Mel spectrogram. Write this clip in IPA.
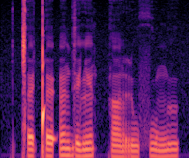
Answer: ǀ ɛ˨ ǃ ɛ˨ ʔ ɛ̃˦ ɡ e˨ lʲ ɛ̃˦ kː ã˨ r u˨ f u˦˨ ŋ ɯ˦

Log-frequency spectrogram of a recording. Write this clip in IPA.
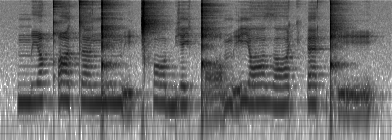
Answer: m i qʼ ɜ t ɜ ŋ͡ǃ i m ḭ ǀʰ ɔ bʲ ɛ j ǃ ɑ̰ m ḭ j ɒ ð ɒ t͡ʃʼ ɛ ǃʼ ḭ

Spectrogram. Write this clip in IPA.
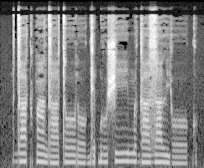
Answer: d aː˦ k p ã˧ d aː˨ t oː˧ ɾ oː˨ ɡ e˧ ɓ u˨ ʃ iː˦ m ə˦ ɡ a˧ z a˧ l j oː˨ k

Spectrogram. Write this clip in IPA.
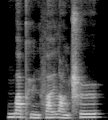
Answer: m w ä˥˩ pʰ y˨˩ n f a˧˥ ɪ̯ l ɑ˨˩ ŋ ʈ͡ʂʰ ɻ̩˥

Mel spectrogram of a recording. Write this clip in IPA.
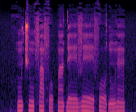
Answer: h ũ˧ t͡ʃ ũ˧ f a˦ f o˨ p ã˦ ɗ eː˧ v eː˦˨ f o˦˨ ɗ ũ˨˦ ɾ ɛ̃˦

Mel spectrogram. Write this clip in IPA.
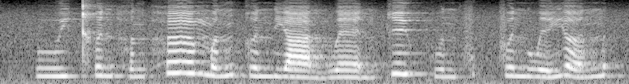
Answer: uː˨˧ j kʰ ɵ˧ n h ɐ˨ ŋ h œː˥ m ɐ˨˥ ŋ k ɵ˨ n j aː˨˩ ŋ w ɛː˨˩ n k e˥ j kʷ ɐ˨ n f ʊ˥ k̚ f ɵ˧ n w e˨˥ j ɐ˨˥ n

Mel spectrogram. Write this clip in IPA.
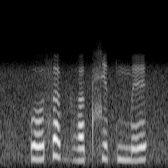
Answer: k o s ɐ ɡʱ ɐ t ɕ e t mː e

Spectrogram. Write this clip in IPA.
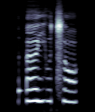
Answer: ʔ ɐ̃ j u t͡s ɔ̃

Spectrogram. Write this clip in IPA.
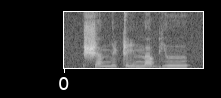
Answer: ʃ ɐ˨ n̪ i˨ ʈ ḭ˦ n̪ ɐ˨ b j ɯ˦

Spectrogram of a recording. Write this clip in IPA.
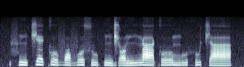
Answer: f ĩ˨ t͡ʃ ɛ˦ k o˧ v ɔ˨ v o˧ s u˨ p ĩ˨ d͡ʒ ɔ˨ ɾ ĩ˧ ŋ aː˦ k oː˦ m u˧ h u˦ t͡ʃ aː˧

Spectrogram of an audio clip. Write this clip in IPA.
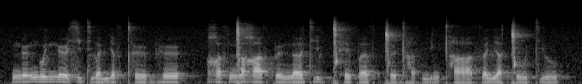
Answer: ŋ øː˨˦ ŋ uː˦ lʲ ŋ øː˦ zʲ ɜ˨ tʲ l ʌ˨ nʲ a˦ θ t̪ʰ øː˨ bʱ øː˦ | ʁ ʌ˧ θ ŋ͡ǀ ʌ˧ ʁ aː˧ θ p ø˨ ŋ ɜː˨ tʲ e˦ lʲ ǀʰ e˨ p ɜː˨ θ ǀ ø˨ dʱ a˨ θ nʲ e˦ ŋ t̪ʰ aː˧ θ ɜ˦ lʲ a˦ ǀ uː˨ tʲ uː˦

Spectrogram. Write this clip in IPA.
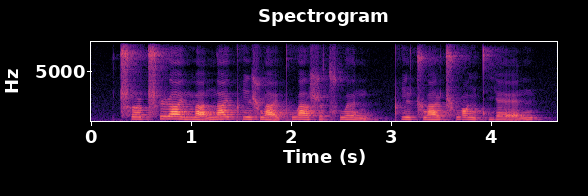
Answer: ʈ͡ʂʰ ɤ˧˥ ʈ͡ʂʰ ɻ̩˥ a˥˩ ɪ̯ m ä̰˨˩ n̪ a˥ ɪ̯ pʰ i˧˥ ʂ w a̰˨˩ ɪ̯ pʰ w ä˥˩ ʂ ɻ̩˩ t͡sʰ w ə˥˩ n | pʰ i˧˥ ʈ͡ʂ w a˧˥ ɪ̯ ʈ͡ʂʰ w ɑ˥˩ ŋ t̪ʰ j ɛ̰˨˩˦ n

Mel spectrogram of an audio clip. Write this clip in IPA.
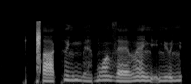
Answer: ǁ a k ɨ lʲ m ɛ̤ b ɔ̃ z ɛ β ɛ̃ lʲ ḛ lʲ u lʲ

